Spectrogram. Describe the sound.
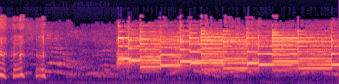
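A mobile phone rings with a steady, bright electronic melody of repeating tones, loud, starting after a brief moment of a child's voice talking; the incoming call is from an unknown number.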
